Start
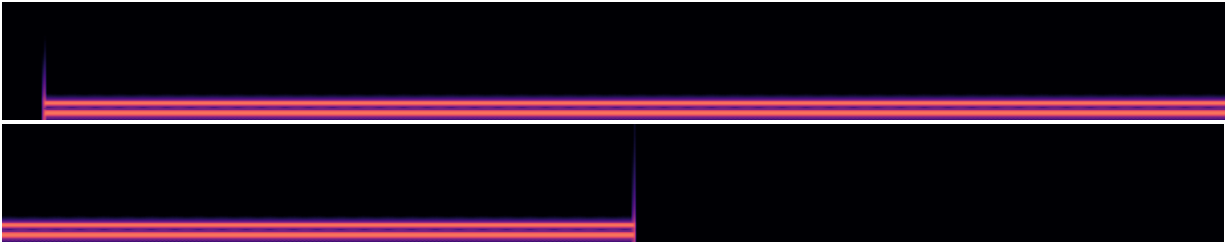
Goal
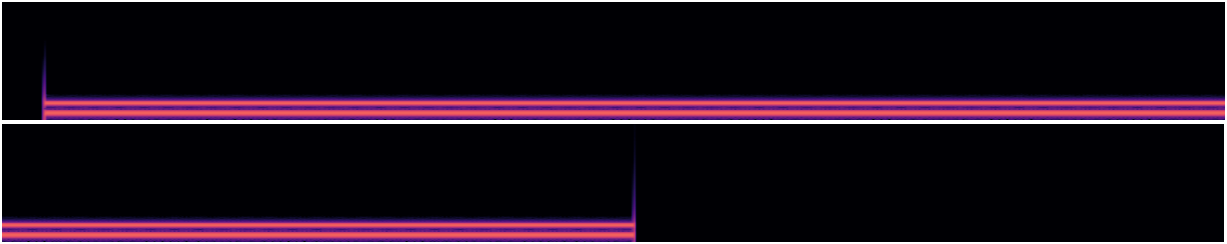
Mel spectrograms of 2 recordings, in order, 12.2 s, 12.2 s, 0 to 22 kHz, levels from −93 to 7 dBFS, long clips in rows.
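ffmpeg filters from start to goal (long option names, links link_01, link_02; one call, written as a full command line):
ffmpeg -i in.wav -af "alimiter=limit=-24dB:level=0:latency=1:release=164,volume=2.5dB" out.wav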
